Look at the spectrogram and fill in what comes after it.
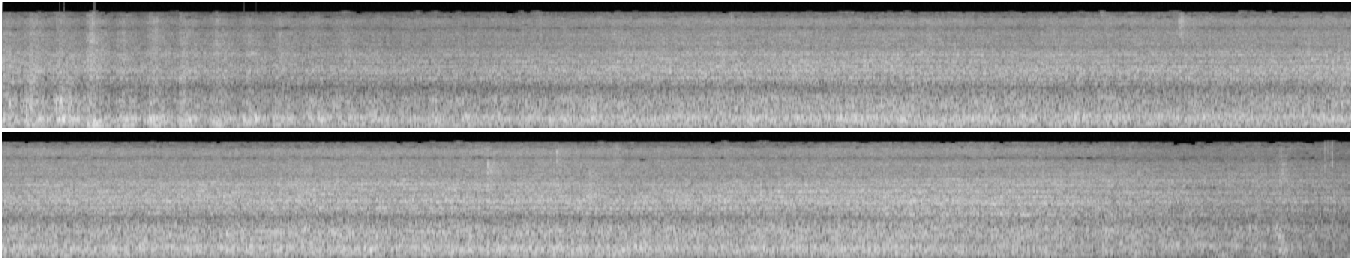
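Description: Indian Railways express train of LHB coaches running past at speed, its wheels loud on the rails; the noise drops away near the end as the last coach goes by.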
